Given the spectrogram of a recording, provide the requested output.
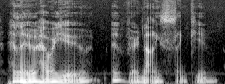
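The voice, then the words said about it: Put-on British accent. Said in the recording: “that was a British accent for those of you who don't enjoy my Omni accent”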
